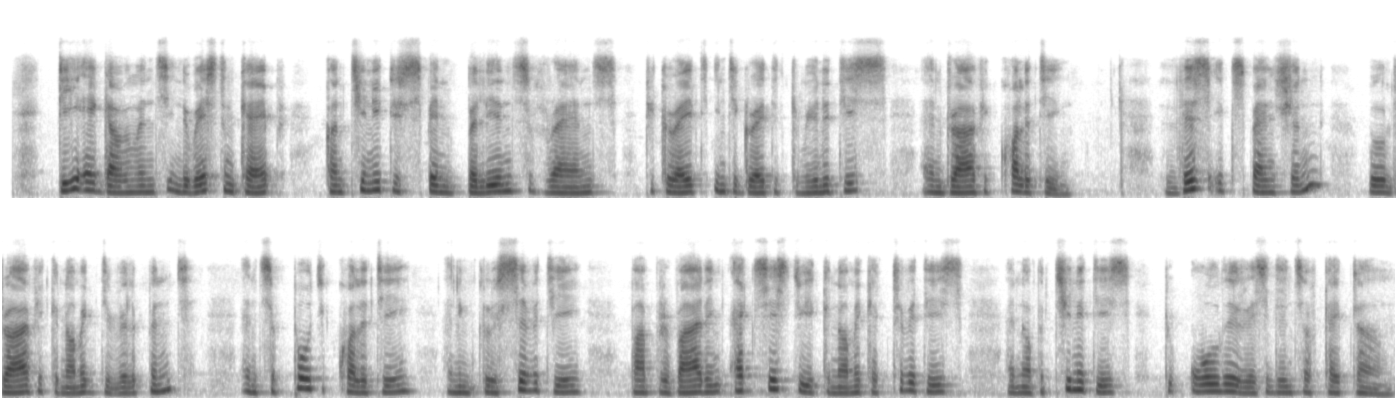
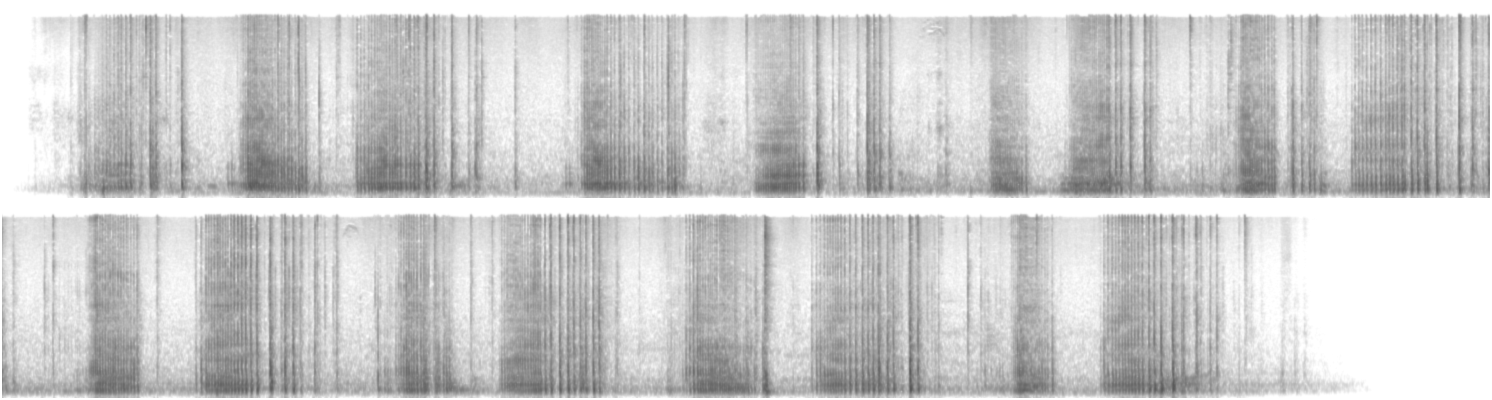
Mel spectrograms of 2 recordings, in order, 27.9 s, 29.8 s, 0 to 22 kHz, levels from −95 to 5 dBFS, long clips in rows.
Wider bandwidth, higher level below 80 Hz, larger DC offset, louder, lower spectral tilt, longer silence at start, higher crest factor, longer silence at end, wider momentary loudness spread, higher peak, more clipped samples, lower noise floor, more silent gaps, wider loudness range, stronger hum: second, 10 kHz vs 17 kHz; first, -66 dBFS vs -72 dBFS; neither; first, -29 LUFS vs -34 LUFS; first, -5 dB/octave vs -3.5 dB/octave; second, 0.2 s vs 0.7 s; second, 20 dB vs 30 dB; second, 0 s vs 2.05 s; second, 12 LU vs 19 LU; about the same, -8 dBFS vs -6 dBFS; neither; second, -55 dBFS vs -78 dBFS; neither; about the same, 3 LU vs 5 LU; neither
